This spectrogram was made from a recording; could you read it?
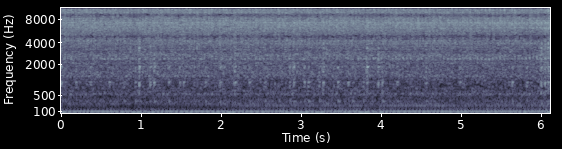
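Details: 2004 BMW R1200GS at 36,000 km with a rough idle from the right cylinder head: loud, low, uneven pulsing, one side seemingly missing. Valve clearances, rocker arms, spark plugs (not fouled) and ignition coils were checked; cause unknown.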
